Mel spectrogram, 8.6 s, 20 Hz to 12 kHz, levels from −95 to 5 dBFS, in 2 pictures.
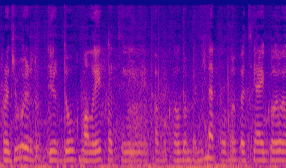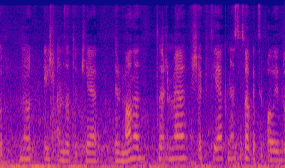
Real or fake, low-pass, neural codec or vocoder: fake; 10.8 kHz; codec, 24 kHz, 3 kbps, HILCodec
